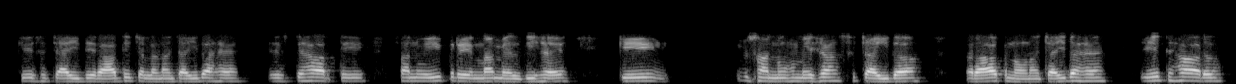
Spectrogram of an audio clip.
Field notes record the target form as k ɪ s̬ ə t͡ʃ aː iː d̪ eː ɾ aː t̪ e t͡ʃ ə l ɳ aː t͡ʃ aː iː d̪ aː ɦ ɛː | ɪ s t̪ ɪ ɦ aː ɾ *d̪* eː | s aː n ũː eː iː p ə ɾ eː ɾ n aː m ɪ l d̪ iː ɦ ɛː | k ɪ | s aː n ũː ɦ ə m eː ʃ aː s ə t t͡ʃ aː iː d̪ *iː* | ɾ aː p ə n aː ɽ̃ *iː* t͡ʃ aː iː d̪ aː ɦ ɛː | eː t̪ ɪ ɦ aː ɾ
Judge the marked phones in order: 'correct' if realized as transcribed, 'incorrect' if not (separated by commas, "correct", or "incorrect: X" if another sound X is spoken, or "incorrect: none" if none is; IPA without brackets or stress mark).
incorrect: t̪, incorrect: aː, incorrect: aː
